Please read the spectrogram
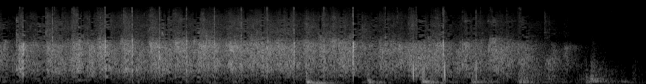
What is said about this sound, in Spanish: Bienvenidos y un gran aplauso para todos ellos.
